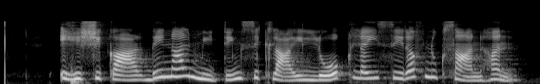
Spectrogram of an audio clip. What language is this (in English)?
Punjabi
